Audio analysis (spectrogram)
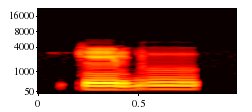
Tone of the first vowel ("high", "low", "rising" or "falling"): high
